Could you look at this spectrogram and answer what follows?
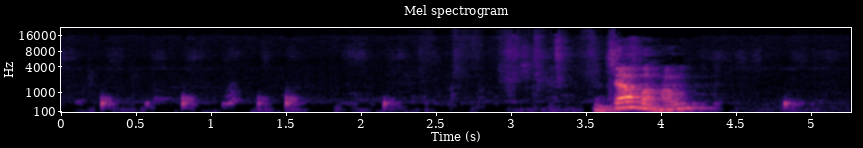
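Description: Pen or chalk writing out a note, a string of short light scratching strokes in quick bursts, with a person speaking briefly afterward.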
